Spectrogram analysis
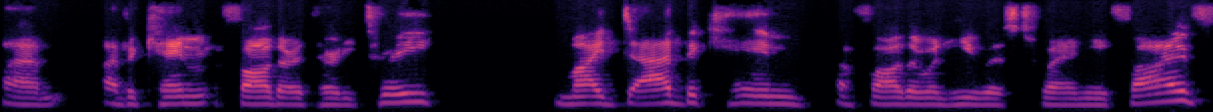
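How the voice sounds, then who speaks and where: A chatty man in his forties, his voice pitched a little high for a man. He talks easily and laughs often. The audio comes through a dull, dry remote call line with no room sound at all. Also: fairly even intonation, measured pace, darkish tone, no room sound. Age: 40s. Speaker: podcast host. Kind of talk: casual conversation.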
